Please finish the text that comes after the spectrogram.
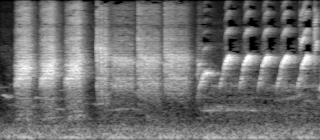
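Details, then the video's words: A young white-eyed Javan myna learning its song gives three harsh, broad rasping notes, a scratchy buzzy stretch, then a fast run of six bright, chattering upslurred notes. "Jalak Kebo Mata Putih Muda (BELAJAR) Gacor"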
